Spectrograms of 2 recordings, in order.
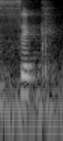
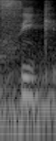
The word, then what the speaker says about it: Sikh: The correct pronunciation is Sikh and Sikhism, not Sikh and Sikhism.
